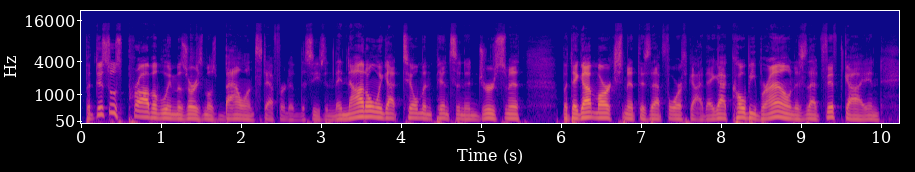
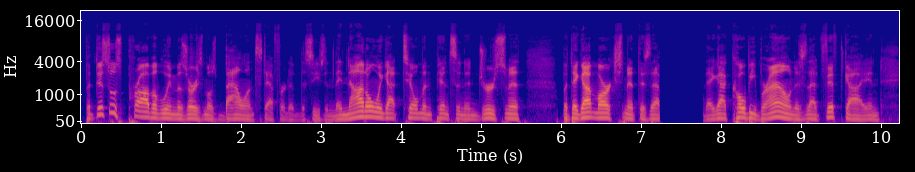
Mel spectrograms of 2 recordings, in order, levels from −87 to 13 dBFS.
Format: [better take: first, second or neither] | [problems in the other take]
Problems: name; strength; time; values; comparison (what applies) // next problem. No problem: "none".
first | audio cutting out; at 7 s for 0.5 s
